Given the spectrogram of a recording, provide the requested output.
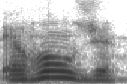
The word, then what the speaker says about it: range: Et faites attention, en prononce pas le ENT, on dit range.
